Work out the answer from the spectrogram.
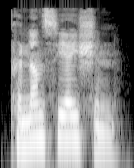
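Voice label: "pronunciation", British English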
